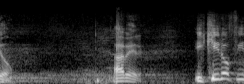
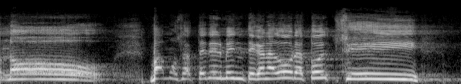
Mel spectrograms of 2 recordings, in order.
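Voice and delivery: rousing call and response; 7 semitones higher than usual. Acted. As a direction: whip up the crowd. Orator call and answer.

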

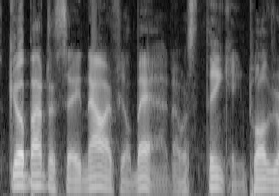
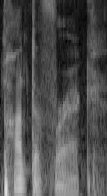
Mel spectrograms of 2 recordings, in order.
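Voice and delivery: spooky whisper; 8 semitones lower, 5 dB quieter, much slower than usual. Acted. Echoing the haunted town's name to co-host, eerie whisper.

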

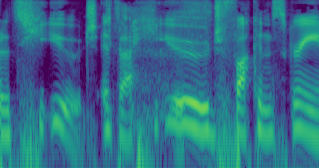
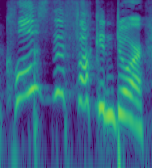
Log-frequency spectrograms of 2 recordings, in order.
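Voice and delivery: high, raised voice toward the door; calling out; 11 semitones higher than usual. Real, not acted. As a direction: call to the next room. Yelling to boyfriend in other room.

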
